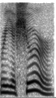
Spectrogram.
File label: "reassure", en us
